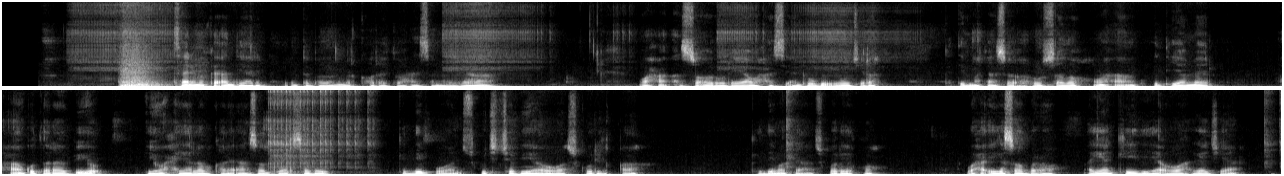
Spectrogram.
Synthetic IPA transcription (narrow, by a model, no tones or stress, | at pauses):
sʰaːnɪmɐrkʰɐ̰ʔaːd̪ɪjaːɾɪnɐjɾɪnt̪ʰɐbɐðɐnmɐrkʰɐ̥hɔɾɛt̪ʰɔwɑħɑːnsɐmɛːjaː | wɑħɑʔaːnsɔːʔɐɾʊɾɪjaːwɑħɑːsɪʔɐ̰nd̪ʊʊɣʊ̰ʔḭɣʊt͡ʃɪɾɐ | kʰɐ̥d̪̥ɪbmɐrkʰaːnsɔ̰ːʔɐɾuːrsɐðɔwɑħɑ̰a̰ːŋkʰʊ̥ɡʊd̪ɪjaːmɛːl | wɑħɑ̰a̰ːŋkʰʊd̪ɐɾaːbɪjɔ | ijɔwɑħjaːlɐkʰɐlɛ̰ʔaːnsɔːd̪ɪjaːrsɐðɛj | kʰɐd̪ibwɑ̰ːnɪskʰʊt͡ʃʰɪ̥t͡ʃɐβɪjaːɔːwɑɪskʰʊɾiːqaː | kʰɐd̪ḭbmɐrkʰaːnɪskʰʊrḭːqɔ | wʔɑħɑ̰ʔiːɣɐsɔːbɑħɔ | ʔɐjaːŋkʰɛjðɪja̰ːʔɔ̰ːʊɦɐɣaːt͡ʃɪ̰ja̰ː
